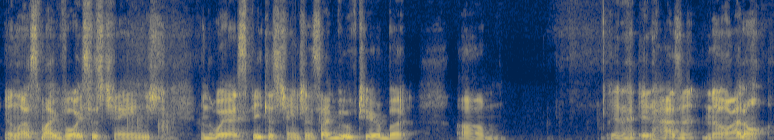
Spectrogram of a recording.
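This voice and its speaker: A man's voice: mid-range voice, measured pace, pushed and bright, breathy edge, low-quality recording. A man with a standard American accent chatting loosely with his live stream viewers, swearing freely and rambling with lots of fillers. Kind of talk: casual rambling chat with viewers.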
